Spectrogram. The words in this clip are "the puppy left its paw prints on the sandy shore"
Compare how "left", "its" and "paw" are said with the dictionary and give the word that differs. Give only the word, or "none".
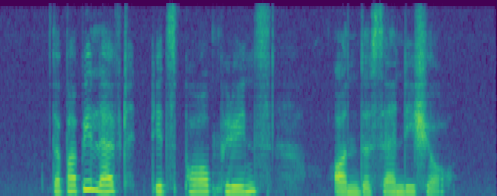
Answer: none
